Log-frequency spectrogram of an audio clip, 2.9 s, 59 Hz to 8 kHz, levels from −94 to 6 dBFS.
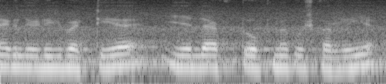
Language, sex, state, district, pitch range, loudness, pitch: Hindi, male, Uttar Pradesh, Shamli, 150-165 Hz, -14 LUFS, 155 Hz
